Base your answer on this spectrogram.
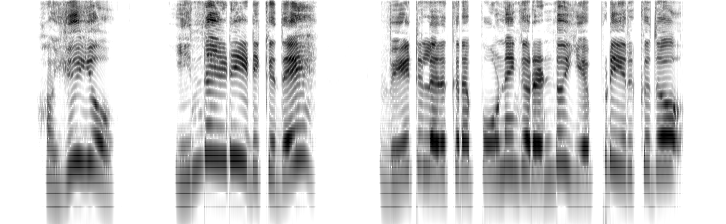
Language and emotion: Tamil, fearful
